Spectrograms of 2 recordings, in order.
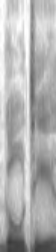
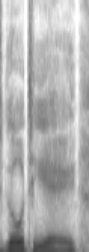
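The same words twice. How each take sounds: First: Gautier as "goatee", no final "ay"; mispronunciation shown. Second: Gautier in three syllables, "go-tee-AY"; corrected pronunciation. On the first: Host showing the wrong reading of a singer's name, [name] as goatee. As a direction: say Gautier in two syllables, "go-TEE". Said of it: "It's not [name], it's [name]". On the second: Host correcting his own slip on a singer's name, Gautier as go-tee-AY. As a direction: finish Gautier on "ay", lower voice. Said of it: "is how you pronounce that". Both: Shown as a demonstration.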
